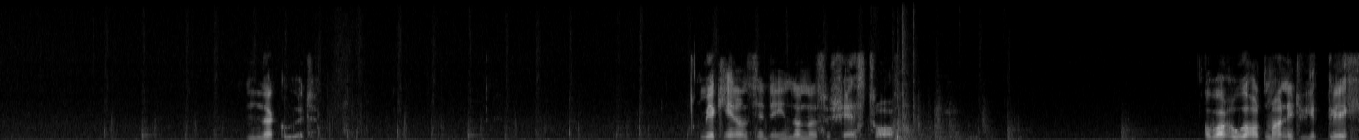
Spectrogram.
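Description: Footsteps thud softly on wooden boards.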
